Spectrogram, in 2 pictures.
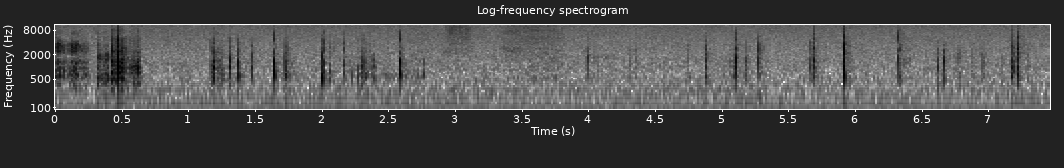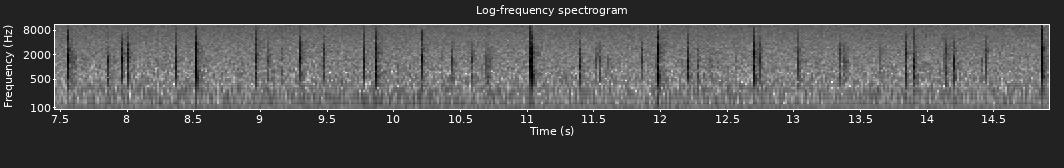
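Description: Long pink acrylic nails tap and scratch the top of a pink translucent plastic document folder, about A4 size and full of papers in sheet protectors, lying flat on a dark desk. A brief scratchy rustle opens the clip, then dozens of sharp, dry clicks with very short decay follow at an uneven pace. The sound is quiet overall with a bright ticking edge.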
